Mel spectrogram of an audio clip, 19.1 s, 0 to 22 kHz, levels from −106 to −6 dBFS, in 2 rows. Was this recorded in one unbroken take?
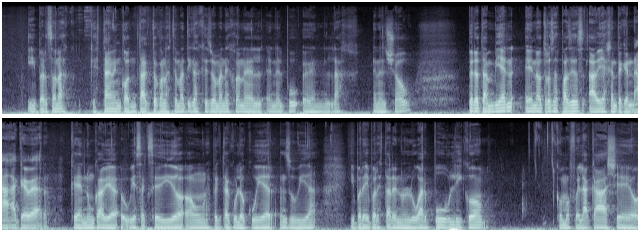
no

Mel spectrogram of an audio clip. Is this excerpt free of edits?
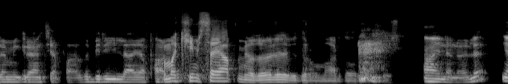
yes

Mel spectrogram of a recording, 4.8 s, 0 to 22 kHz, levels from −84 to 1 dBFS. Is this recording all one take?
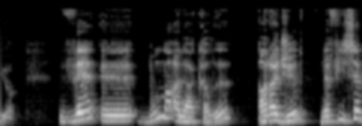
yes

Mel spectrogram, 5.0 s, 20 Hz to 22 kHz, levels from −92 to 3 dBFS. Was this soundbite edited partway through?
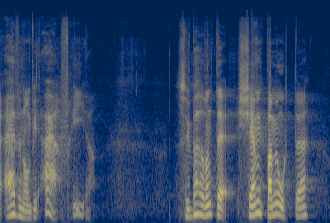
yes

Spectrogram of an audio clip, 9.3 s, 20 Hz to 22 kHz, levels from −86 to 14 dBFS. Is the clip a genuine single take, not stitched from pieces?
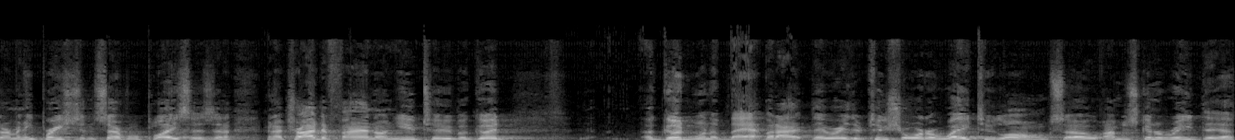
yes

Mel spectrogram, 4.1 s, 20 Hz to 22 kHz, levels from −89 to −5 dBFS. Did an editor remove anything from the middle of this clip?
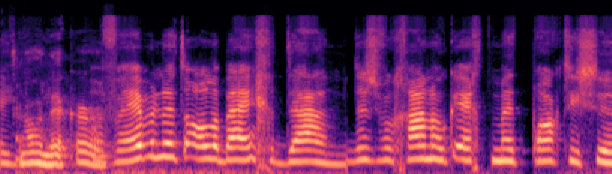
yes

